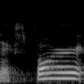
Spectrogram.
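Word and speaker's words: x̄: gonna see this symbol used a lot it's pronounced x-bar and it is the average of all of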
